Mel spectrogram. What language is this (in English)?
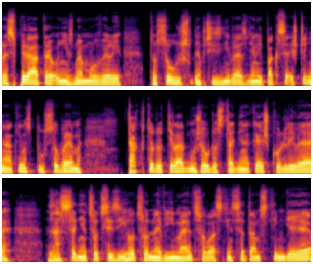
Czech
